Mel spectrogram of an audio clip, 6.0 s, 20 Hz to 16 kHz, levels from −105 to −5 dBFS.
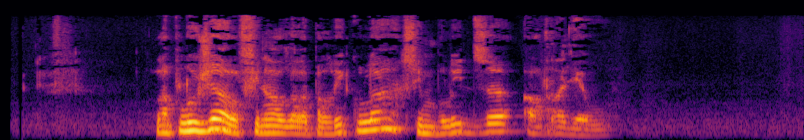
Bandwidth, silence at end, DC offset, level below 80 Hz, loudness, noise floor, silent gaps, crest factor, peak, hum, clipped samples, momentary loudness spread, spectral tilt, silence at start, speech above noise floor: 11.5 kHz; 1.55 s; under 0.1%; -74 dBFS; -24 LUFS; -67 dBFS; none; 20 dB; -6 dBFS; none; under 0.1%; 18 LU; -6.5 dB/octave; 1.15 s; 44 dB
